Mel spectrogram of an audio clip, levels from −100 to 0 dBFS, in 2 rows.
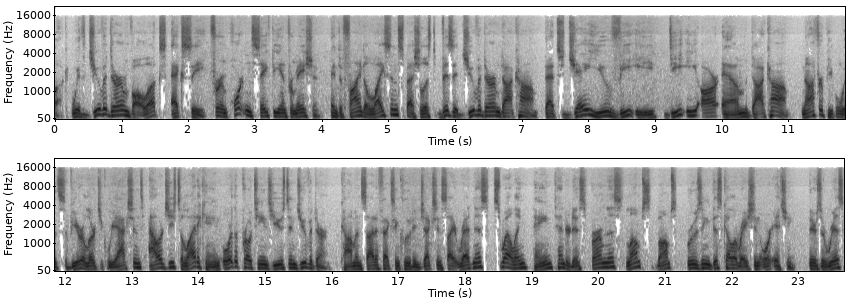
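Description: Speech cut by the noise suppressor, from 0.05 to 6.95 s, 10.43 to 19.4 s and 21.89 s to the end: the suppressor mistook quiet speech for room noise and pulled it down by up to about 12 dB (about 8 dB in the last span). Around half a second and then about a second of sound comes out swallowed or faint.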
